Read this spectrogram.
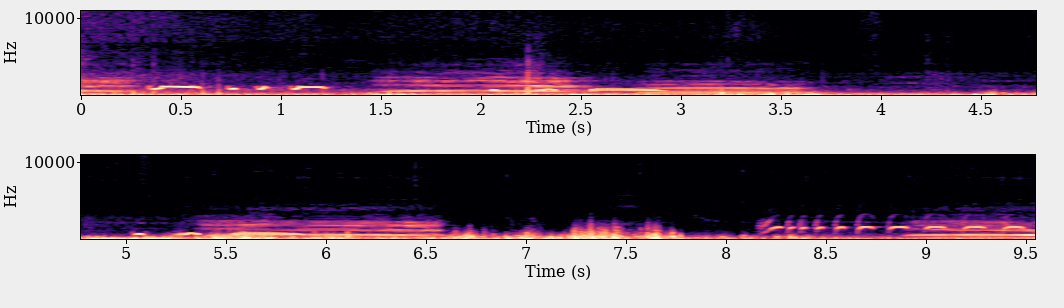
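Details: Herd of tame traditional village cattle calling to companions, animals that walk to green pasture each morning and back to the pen in the evening; deep harmonic moos rise and fall in several bouts, with a quick series of higher honking notes mixed in.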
